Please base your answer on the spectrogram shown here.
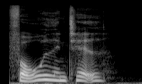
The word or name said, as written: forudindtaget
